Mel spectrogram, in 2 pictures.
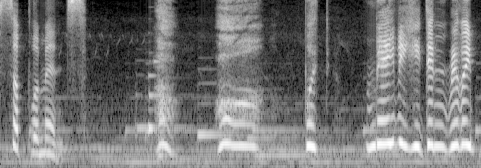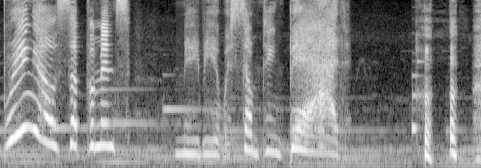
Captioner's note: gasp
